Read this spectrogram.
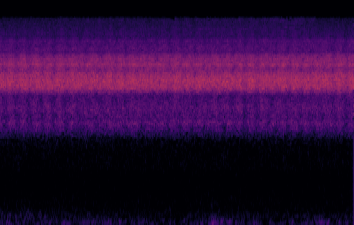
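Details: Summer cicada chorus. A continuous shrill hiss-like buzz holds steady at a high pitch without pauses, with faint low background murmur.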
